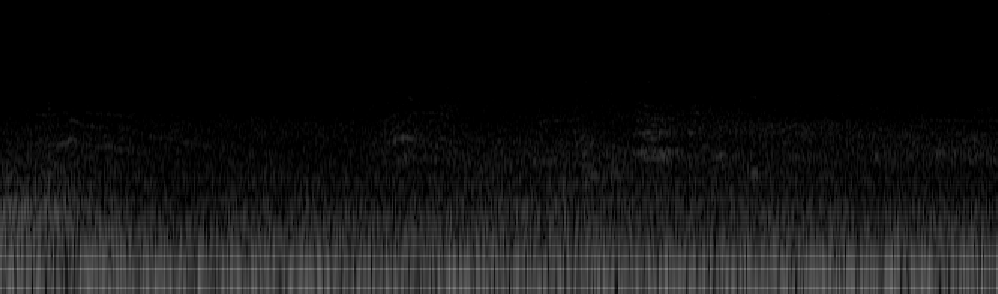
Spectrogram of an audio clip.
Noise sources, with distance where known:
unidentified human voice

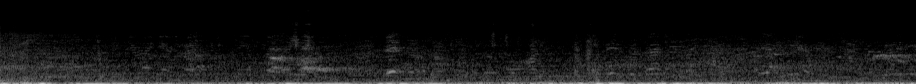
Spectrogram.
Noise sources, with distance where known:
person or small group talking

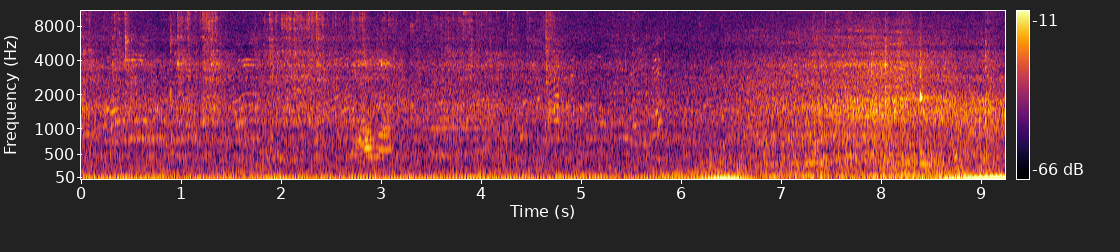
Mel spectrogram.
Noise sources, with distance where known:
engine of unclear size
person or small group talking

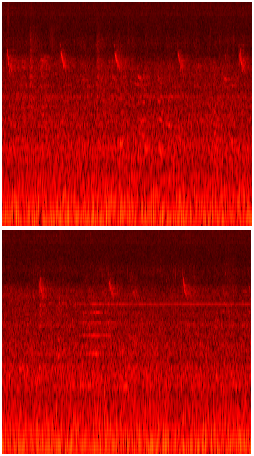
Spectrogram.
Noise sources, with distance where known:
person or small group talking, far

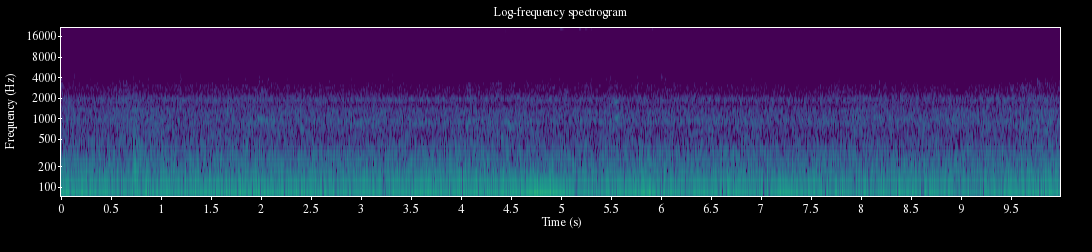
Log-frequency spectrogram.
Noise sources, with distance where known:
background noise

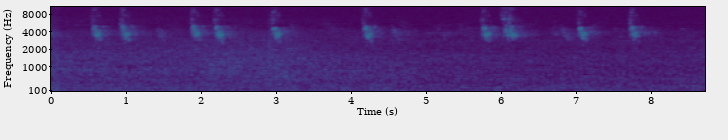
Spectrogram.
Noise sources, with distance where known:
background noise

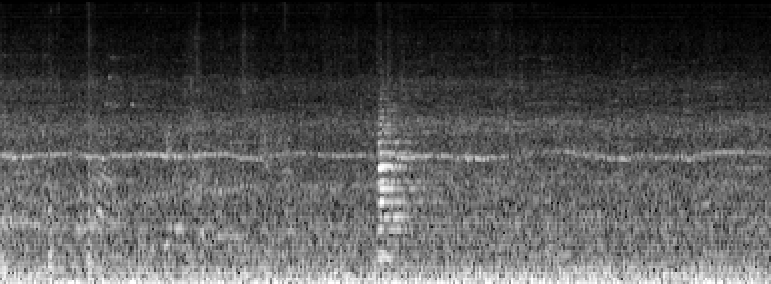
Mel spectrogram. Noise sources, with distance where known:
car horn

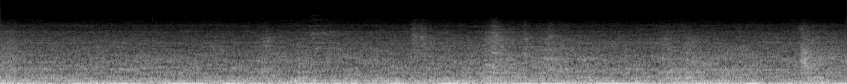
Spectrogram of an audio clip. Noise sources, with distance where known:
large-sounding engine, near

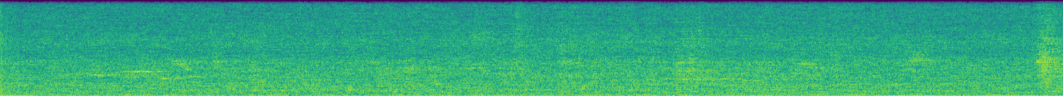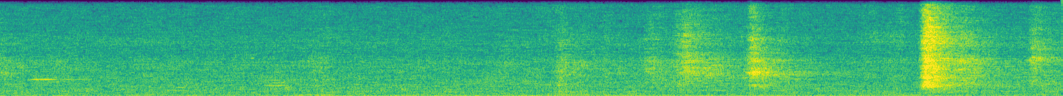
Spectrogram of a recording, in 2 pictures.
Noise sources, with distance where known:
non-machinery impact
person or small group talking, far

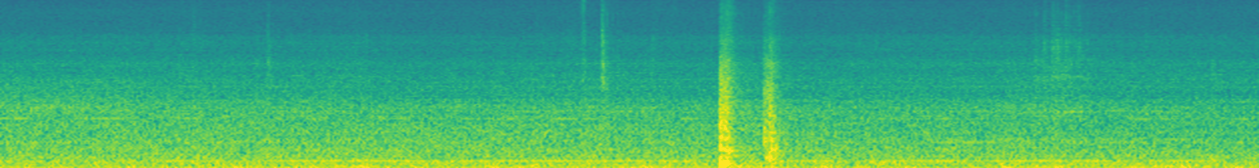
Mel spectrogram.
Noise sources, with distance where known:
background noise

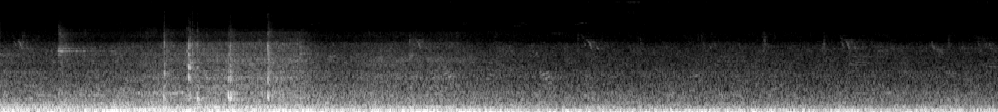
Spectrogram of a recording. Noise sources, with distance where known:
medium-sounding engine
non-machinery impact
person or small group talking, far

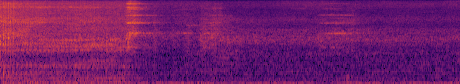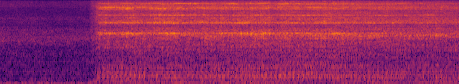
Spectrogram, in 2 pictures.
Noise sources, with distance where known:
jackhammer, near

